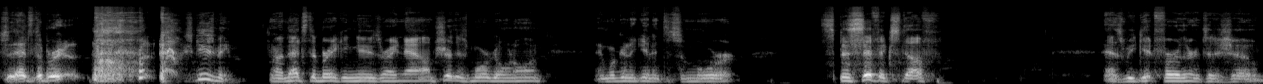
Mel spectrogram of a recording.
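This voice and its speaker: Somewhat breathy, a man talks at a moderate pace with ordinary pitch variation and long, frequent pauses. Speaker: podcast host. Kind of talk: casual podcast commentary. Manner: halting, with many fillers.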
